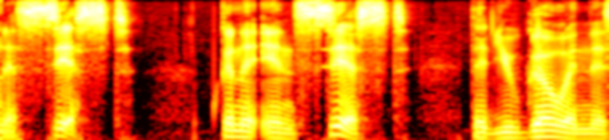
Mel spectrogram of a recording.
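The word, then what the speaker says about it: encyst: next word is insist now it's not like I insist you to listen to this show no this is spelled e n c y s t nist like some people get like cysts on their head or in their bodies um this is a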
